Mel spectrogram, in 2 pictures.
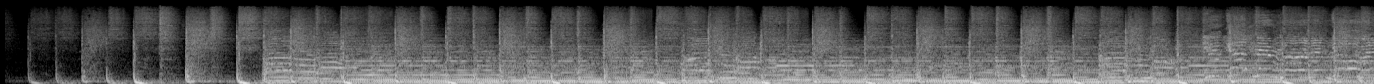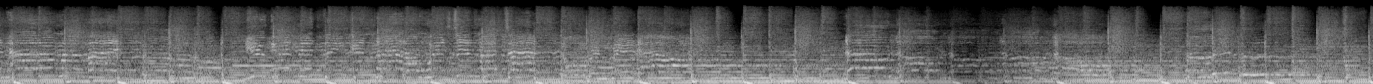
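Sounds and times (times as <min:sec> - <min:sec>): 
70s style drum machine beat: 0:00.0 - 0:27.4.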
